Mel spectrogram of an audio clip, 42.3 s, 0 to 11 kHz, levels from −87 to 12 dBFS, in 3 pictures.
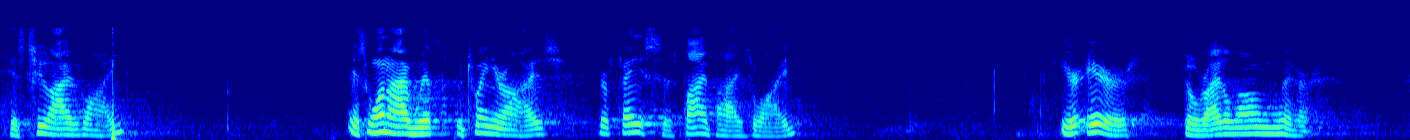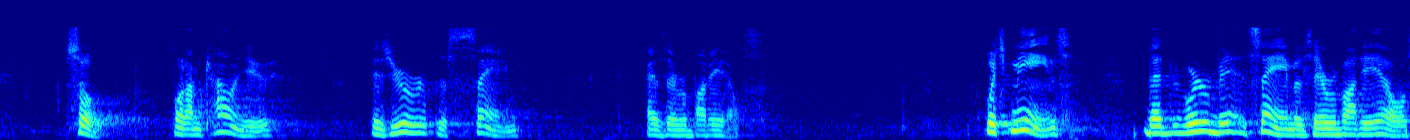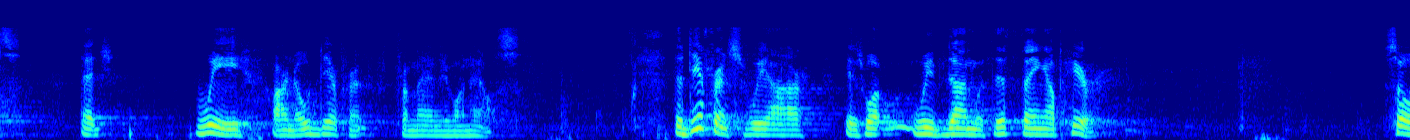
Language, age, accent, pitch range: English, 60-79, American, 125-170 Hz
